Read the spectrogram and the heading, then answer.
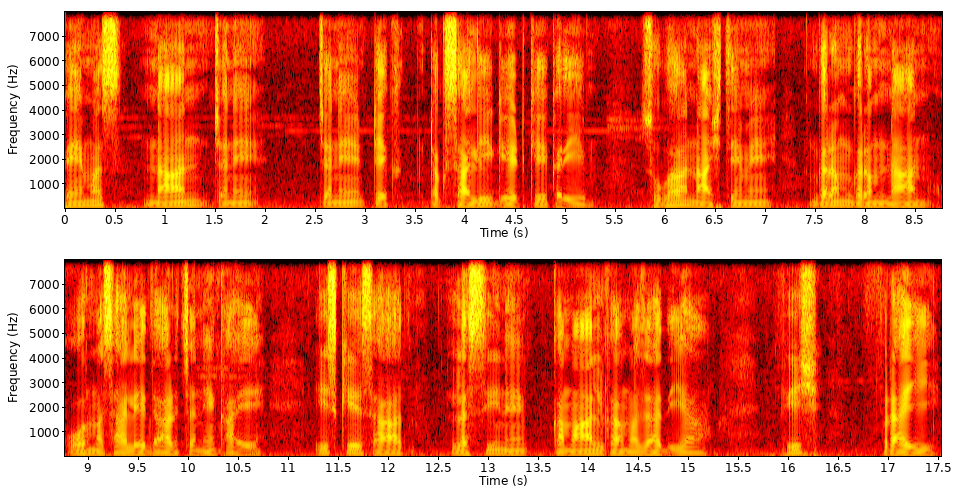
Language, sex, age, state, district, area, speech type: Urdu, male, 30-45, Delhi, New Delhi, urban, spontaneous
